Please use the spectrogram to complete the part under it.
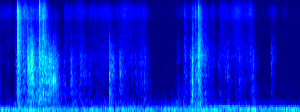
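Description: A large sheet of paper rustles as it is laid down and slid.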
